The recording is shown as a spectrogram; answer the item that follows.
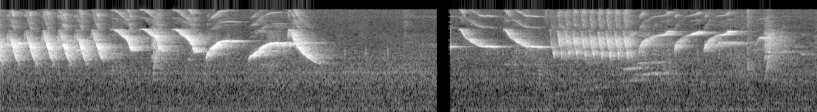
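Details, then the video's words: Kenari canary of the trah YS X SF line in song, rolling quick repeated trills into looping slurred whistles, a brief break, then a sustained buzzy rattle and more swooping high notes. "KENARI TRAH YS X SF MEWAH"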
